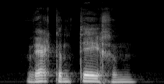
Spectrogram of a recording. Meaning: inflection of tegenwerken: 1. plural present indicative 2. plural present subjunctive
- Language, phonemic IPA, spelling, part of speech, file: Dutch, /ˈwɛrkə(n) ˈteɣə(n)/, werken tegen, verb, Nl-werken tegen.ogg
